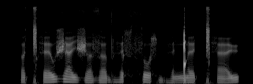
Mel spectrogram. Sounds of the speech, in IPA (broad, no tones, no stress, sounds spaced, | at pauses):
ɐ ǀʰ ɛ u̯ ʒ æ i̯ ʒ ɐ z ɐ dʱ ɛ ɬ s o ɬ bʱ ɛ ŋ͡ǃ ɛ ǀʰ æ y̯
